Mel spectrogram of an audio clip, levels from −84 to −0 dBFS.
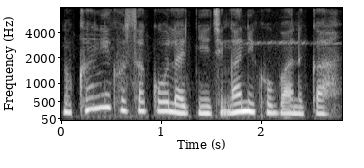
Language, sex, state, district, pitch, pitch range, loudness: Garo, female, Meghalaya, South Garo Hills, 220 Hz, 190-250 Hz, -13 LUFS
